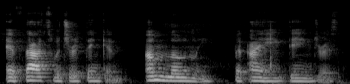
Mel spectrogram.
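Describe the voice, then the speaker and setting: A woman voicing a lonely, gentle middle-aged man, a shy ex-convict guitarist who talks in a quiet, slow mumble. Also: low-pitched, fairly even intonation, creaky, pitched below the performer's own voice. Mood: quiet confessing.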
